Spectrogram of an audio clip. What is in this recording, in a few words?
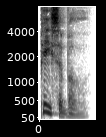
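"peaceable", British English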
